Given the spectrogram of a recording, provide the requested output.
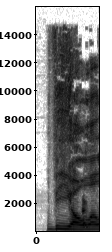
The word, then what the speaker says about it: Viola: Viola, like the instrument. – Viola. It's spelled like Viola.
